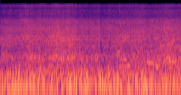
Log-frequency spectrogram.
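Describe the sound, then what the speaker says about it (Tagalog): Strong water current and gusting wind at Dumaluan Beach Resort in Panglao, Bohol, on a rainy day at high tide, with a steady loud rush of surf and wind buffeting the microphone throughout. "malakas ang current ng tubig ngayon"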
